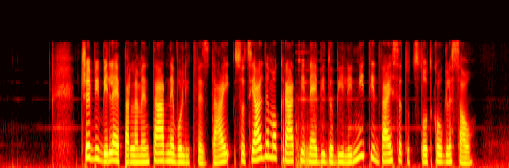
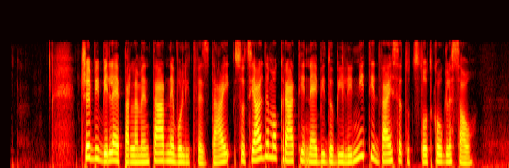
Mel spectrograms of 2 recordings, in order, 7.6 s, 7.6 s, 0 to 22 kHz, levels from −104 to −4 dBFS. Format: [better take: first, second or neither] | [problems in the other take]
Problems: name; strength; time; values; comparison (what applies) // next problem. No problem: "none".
second | noise reduction (neural separator model SepFormer DNS4)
